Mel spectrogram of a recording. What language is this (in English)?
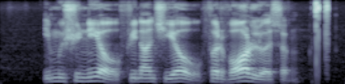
Afrikaans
